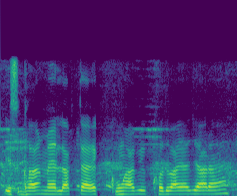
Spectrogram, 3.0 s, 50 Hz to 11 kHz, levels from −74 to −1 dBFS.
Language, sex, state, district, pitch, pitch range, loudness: Hindi, male, Bihar, Patna, 185 Hz, 180-195 Hz, -14 LUFS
